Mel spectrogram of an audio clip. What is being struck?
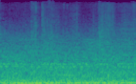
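Nothing is struck.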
